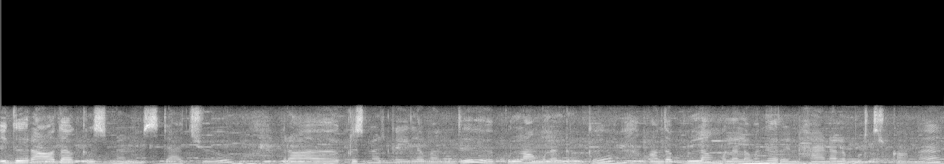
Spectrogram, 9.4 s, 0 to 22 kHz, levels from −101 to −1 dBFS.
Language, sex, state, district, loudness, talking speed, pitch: Tamil, female, Tamil Nadu, Kanyakumari, -16 LUFS, 100 wpm, 195 Hz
